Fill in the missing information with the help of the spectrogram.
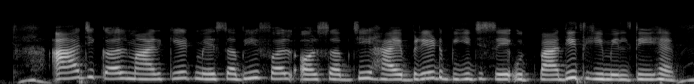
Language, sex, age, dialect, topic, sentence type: Hindi, female, 18-24, Kanauji Braj Bhasha, agriculture, statement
